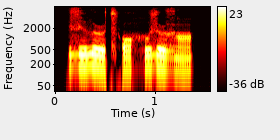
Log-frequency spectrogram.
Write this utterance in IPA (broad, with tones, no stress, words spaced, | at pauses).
zɪ˧˥ðə˞˨˩˦ t͡sʼɔ˨hʊ˧˥zə˞˨ ɣɑ̃˨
